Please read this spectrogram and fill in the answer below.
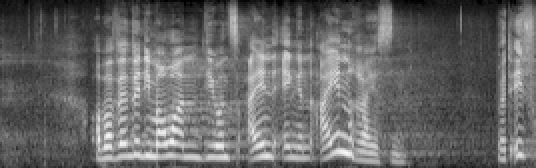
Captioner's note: speaking in German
